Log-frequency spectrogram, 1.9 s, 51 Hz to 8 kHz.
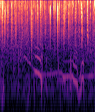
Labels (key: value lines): label: biophony, cascading saw
recorder: SoundTrap 600 or HydroMoth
